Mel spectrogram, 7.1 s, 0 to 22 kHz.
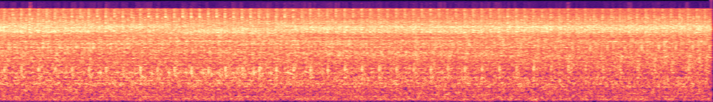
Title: Стук мотора до и после присадки AWS NT-10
